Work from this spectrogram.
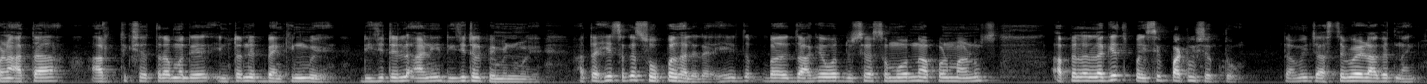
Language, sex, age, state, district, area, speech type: Marathi, male, 45-60, Maharashtra, Raigad, rural, spontaneous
